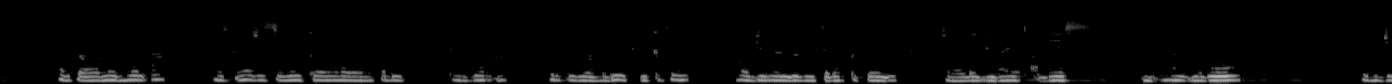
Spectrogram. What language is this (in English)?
Somali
